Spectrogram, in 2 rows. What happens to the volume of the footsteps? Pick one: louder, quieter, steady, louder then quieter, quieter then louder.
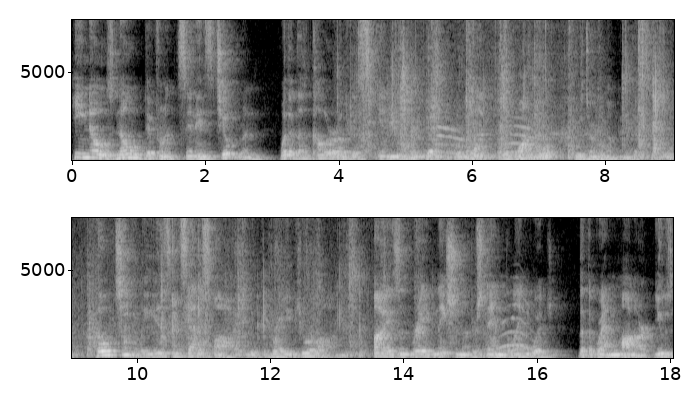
quieter.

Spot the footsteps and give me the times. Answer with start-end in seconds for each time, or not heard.
3.9-15.4.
